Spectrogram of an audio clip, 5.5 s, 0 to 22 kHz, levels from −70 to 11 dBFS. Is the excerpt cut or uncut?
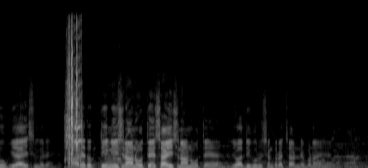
cut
